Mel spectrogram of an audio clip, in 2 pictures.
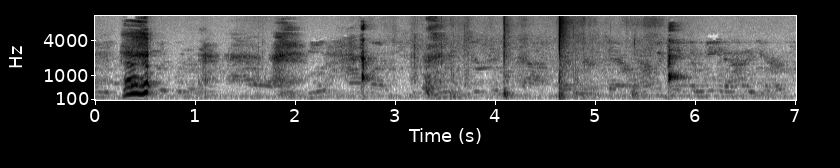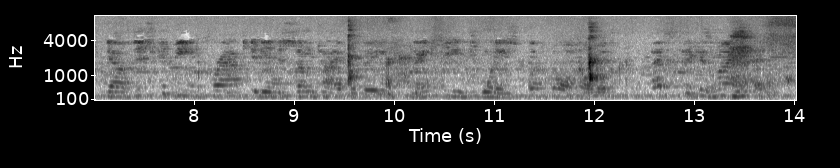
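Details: A recurring episode of hiccups in a female who seems to like them: abrupt, sharp catching sounds repeating irregularly among soft voice sounds and a faint steady hum.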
